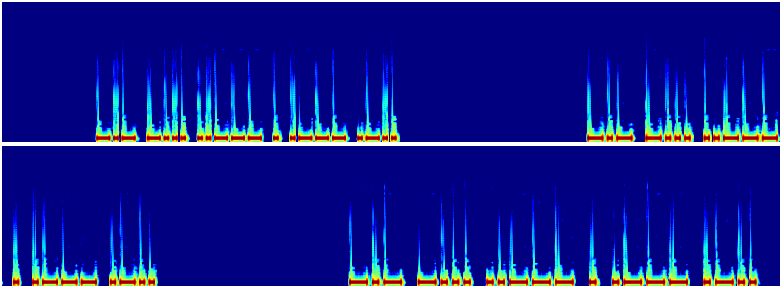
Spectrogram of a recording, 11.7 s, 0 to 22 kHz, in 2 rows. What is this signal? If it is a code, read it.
Morse code, heard as a keyed tone, about 34 wpm, 700 Hz. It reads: KB2EJL KB2EJL KB2EJL
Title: Speed Racing - USA 2x3 Call Signs 28wpm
